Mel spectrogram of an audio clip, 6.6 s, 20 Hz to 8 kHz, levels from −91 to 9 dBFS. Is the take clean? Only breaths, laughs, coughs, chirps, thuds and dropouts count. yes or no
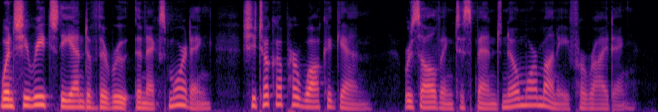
yes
